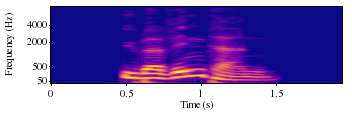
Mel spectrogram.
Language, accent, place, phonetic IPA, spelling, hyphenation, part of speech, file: German, Germany, Berlin, [yːbɐˈvɪntɐn], überwintern, über‧win‧tern, verb, De-überwintern.ogg
- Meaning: 1. to hibernate 2. to overwinter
